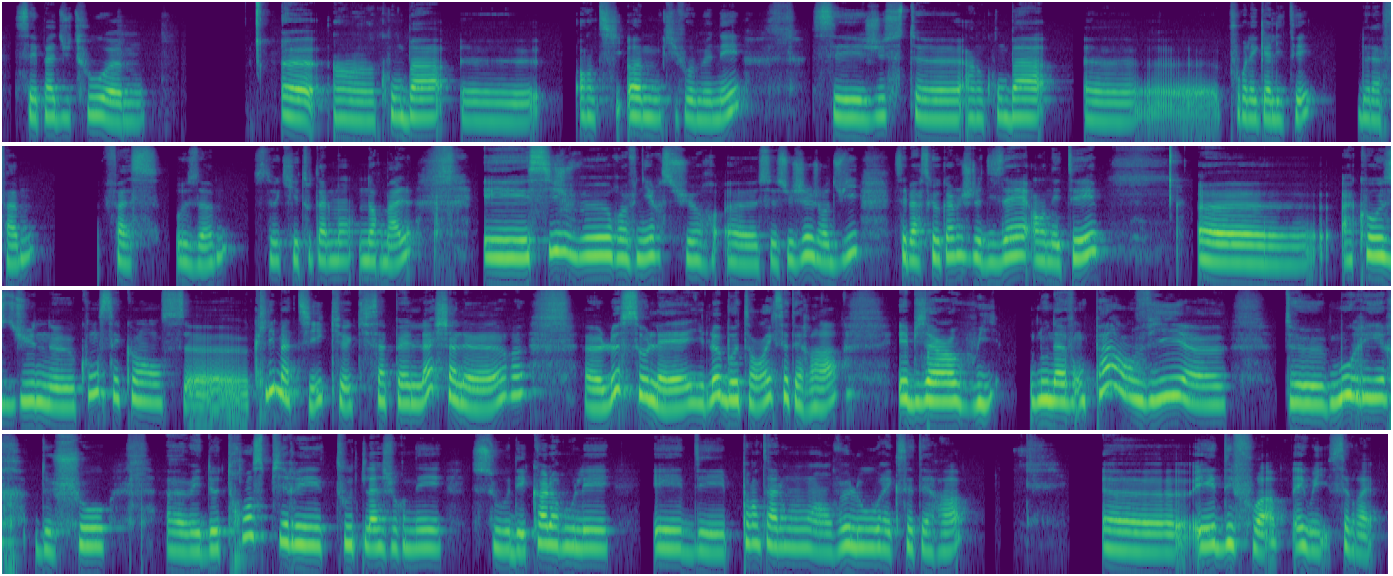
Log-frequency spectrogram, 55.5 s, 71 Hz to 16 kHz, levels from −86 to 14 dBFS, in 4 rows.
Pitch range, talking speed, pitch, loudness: 185-235 Hz, 115 wpm, 205 Hz, -18 LUFS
